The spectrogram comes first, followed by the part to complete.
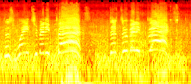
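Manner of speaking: overwhelmed gamer shouting at the screen; panicked shout. Real, not acted. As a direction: yell in alarm as the bats swarm. Swarmed by bats in game.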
